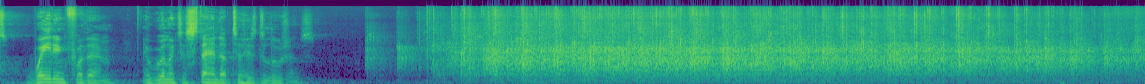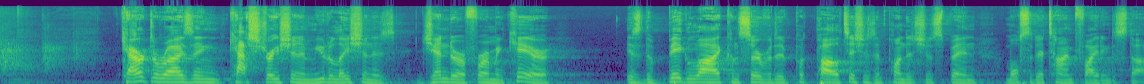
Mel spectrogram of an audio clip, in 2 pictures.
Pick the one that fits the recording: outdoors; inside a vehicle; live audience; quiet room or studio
live audience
